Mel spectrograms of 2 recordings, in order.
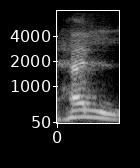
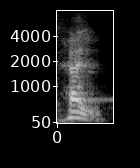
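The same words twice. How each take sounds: First: The final l sound is stretched out long. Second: The final l sound is short and unstretched. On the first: The speaker calls it wrong. "I'm just stretching it so we can hear it" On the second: The speaker calls it right. "So otherwise, just hal"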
